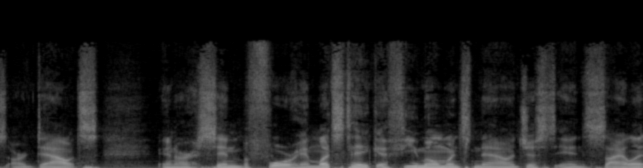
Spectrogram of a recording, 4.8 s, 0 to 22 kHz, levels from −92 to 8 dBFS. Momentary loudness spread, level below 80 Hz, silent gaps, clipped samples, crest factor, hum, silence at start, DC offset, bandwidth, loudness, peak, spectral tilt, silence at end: 8 LU; -56 dBFS; none; under 0.1%; 16 dB; none; 0 s; under 0.1%; 17 kHz; -36 LUFS; -20 dBFS; -5 dB/octave; 0 s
